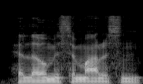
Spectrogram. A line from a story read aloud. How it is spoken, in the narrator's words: Donati said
